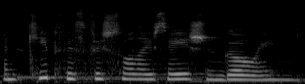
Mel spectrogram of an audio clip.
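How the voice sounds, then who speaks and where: A woman leading a live guided meditation in a soothing, instructional way, with long pauses between short phrases. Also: on the high side, steady tone, soft background music. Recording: live recording with clear background noise.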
